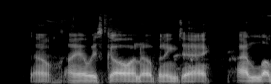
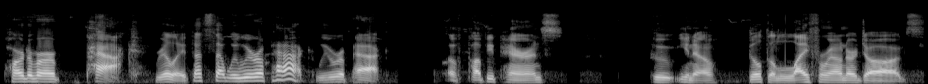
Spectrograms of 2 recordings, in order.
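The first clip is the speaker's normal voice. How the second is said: louder, voice straining with grief; emotional; 4 semitones higher, 6 dB louder than usual. Real, not acted. Grieving friend's lost dog.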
